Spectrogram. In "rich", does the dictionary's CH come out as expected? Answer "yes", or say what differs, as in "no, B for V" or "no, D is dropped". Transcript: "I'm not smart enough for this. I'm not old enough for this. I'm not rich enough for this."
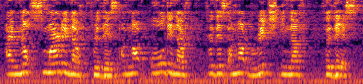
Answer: yes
